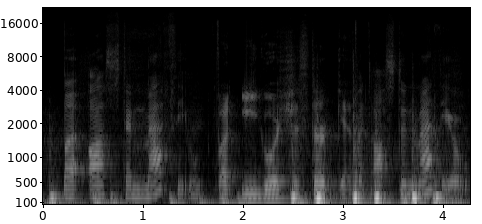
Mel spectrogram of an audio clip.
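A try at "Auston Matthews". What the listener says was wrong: Why are you not saying the S his name?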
